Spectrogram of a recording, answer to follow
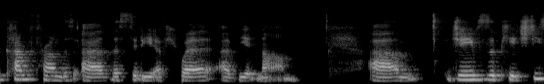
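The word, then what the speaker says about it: Huế: Is it Huy or Hue, James? It's Hue. You said it right the first time.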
